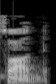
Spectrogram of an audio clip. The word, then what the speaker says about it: صاد: حرف صاد را باید مانند سین اما پرحجم و درشت تلفظ کنیم. در علم تجوید به حالت پرحجمی صدا تفخیم گویند. بنابراین صاد سین تفخیم شده یعنی سین مفخم است.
